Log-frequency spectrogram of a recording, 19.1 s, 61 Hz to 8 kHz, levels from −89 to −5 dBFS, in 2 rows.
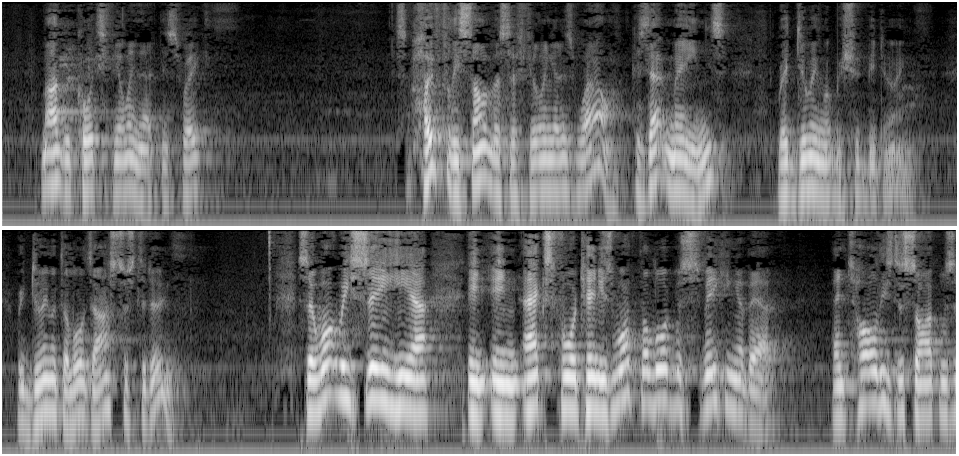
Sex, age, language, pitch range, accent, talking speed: male, 50-69, English, 125-170 Hz, Australian, 170 wpm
